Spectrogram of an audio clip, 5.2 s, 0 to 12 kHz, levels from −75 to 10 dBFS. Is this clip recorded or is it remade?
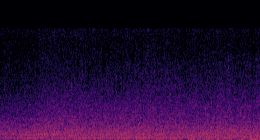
recorded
